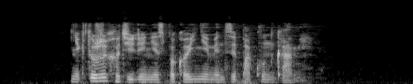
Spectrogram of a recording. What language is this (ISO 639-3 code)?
pol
